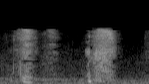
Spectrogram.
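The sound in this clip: Two sneezes, each a short voiced catch of breath followed by a breathy, explosive burst, with a brief gap between them and no speech.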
